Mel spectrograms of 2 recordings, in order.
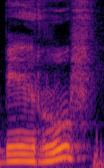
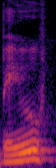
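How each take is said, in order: First: The middle r sound is clearly pronounced. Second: The middle r sound is dropped. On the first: The speaker calls it wrong. "আমি কিন্তু এটার উচ্চারণ বেরুফ পড়ি নাই" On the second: The speaker calls it right. "জার্মানিতে আর এর উচ্চারণ প্রায় হয় না"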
